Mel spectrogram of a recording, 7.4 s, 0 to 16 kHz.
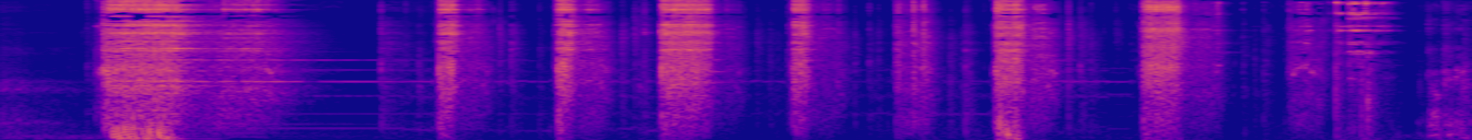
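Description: A string of short metal clanks and clicks, about a dozen at uneven spacing, from tools and bolts as the K24 engine's flex plate is unbolted. The first, about half a second in, is the loudest and leaves a brief metallic ring.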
